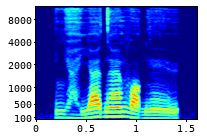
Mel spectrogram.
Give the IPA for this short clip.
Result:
ʎ æ̤˨ j æ˦ d æ̃˦ v ɒ˨ ɡ ẽ˨ y̯

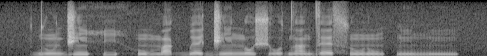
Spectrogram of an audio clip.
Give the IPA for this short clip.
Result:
d ũ˦ d͡ʒ ĩ˦˨ h i˧ h ũ˨ m a˨˦ ɡ͡b ɛ˧ d͡ʒ ĩ˦ n o˦˨ ʃ o˨˦ d ã˧ d ɛ˦ s ũ˧ ɾ ũ˨ k͡p ĩ˨ m ĩ˨

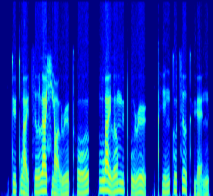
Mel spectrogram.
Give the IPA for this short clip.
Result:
t̪ y˧˥ t̪ w a̰˨˩ ɪ̯ t͡s ɹ̩˧˥ l ä˥ ɕ j ɑ̰˨˩ ʊ̯ ɻ ɻ̩˧˥ t̪ʰ o˧˥ ʊ̯ | l w a˥˩ ɪ̯ l ɤ˥ m y˧˥ pʰ ṵ˨˩ ɻ ɻ̩˥˩ | t̪ʰ i˧˥ n t̪ u˧˥ t͡s ɹ̩˥˩ t̪ʰ ɥ ɛ̰˨˩˦ n

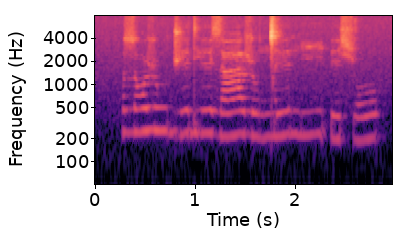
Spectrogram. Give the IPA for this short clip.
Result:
z ɔ˨˥ ʐ u˧ d͡ʒ ɪ˨˥ d j ɪː˧ z aː˨˥ ʐ ʊ˧˩ ŋ͡ǀ ɪː˨˥ ŋ iː˨˥ ʔ ɪ˩˧ ɕ o˩˧

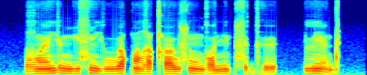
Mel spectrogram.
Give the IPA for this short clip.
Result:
ʁʷ ɛ̃ j ɘ ŋ i s ĩ j uː q ũ ʁ i qʰ uː s ũː ɡ ɔ nʲ ũ p s ɘ ɡʱ ɘ | lʲ ɛ̃ d

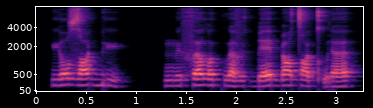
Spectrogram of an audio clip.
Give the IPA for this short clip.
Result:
y zˤ ə ɡ͡b y | m ʏ f ə lˠ ʏ kʷ a v ʏ ɡ͡b ɛ ɓ ʏ tˤ ɛ kʷʼ ɪ ɾ ɐ

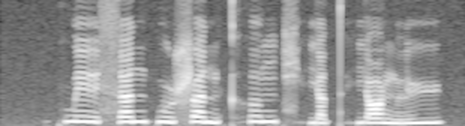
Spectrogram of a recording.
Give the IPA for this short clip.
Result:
k w e˥˩ ɪ̯ s a˥ n p u˧˥ ʂ a˥˩ n kʰ ɤ˥ ŋ t͡ɕʰ j ä˨ t̪ʰ j ɑ˥˩ ŋ l y˥

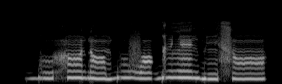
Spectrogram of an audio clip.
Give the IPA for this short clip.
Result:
ɡ͡b u˨ h ɔ̃˦ ɗ ɔ̃˨ b u˦ v ɔ˧ ɡ ɨ˦ l ɛ̃˦ ɡ͡b ĩ˨ s ɔ̃˧

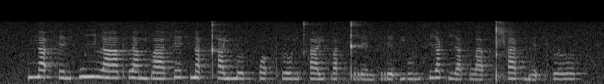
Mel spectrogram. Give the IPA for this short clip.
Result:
n a˥˩ ʔ s e˨˩ n k w iː˥˩ l aː˦˥ pʰ l a˧ m b aː˩˦ s eː˥˩ t̚ n a˦˥ k̚ tʰ a˧ j m ɤː˨˩ k̚ f ɔ˨˩ ʔ pʰ l o˨˩ n kʰ a˧ j b a˥˩ k̚ t r e˨˩ n p r e˦˥ ʔ j u˦˥ n s i˥˩ a̯ k i˨˩ a̯ k w a˨˩ p̚ t͡ɕʰ a˥˩ k̚ b e˨˩ ʔ pʰ l ɤː˥˩ k̚

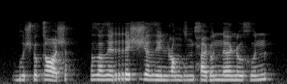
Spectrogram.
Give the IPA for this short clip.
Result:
ɡʷ ɛ ʃ ɽ ʊ ɡ ɑ ʃ | ð ɒ ð ɛ r ɛ ʃ ʒ ɜ ð ɪ n ɭ u n dˤ i n ħ æ ɽ ʊ n ɜ ɳ ʊ x ʊ n

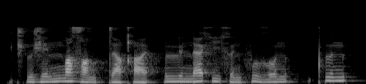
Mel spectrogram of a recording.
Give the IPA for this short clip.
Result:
t͡ʃʼ ɯ˨ ʒ e˧ nː e˦ zˤ ɑ˨ n tː æ˨ qʰ æ˨ | lː y˧ n ɾ æ˦ x i˧ x ø˨ n f u˦˨ ɣ o˧ n | pʰ ɯ˦ n

